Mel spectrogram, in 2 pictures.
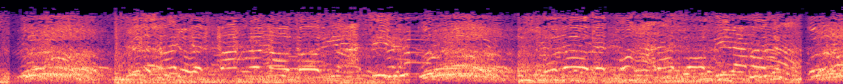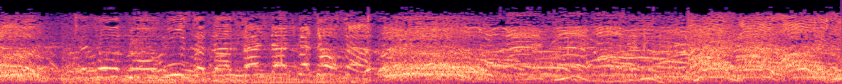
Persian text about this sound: و پس از آن بود که جمعیتی از مردم خشمگین در برابر سفارت عربستان در تهران ساعتی تجمع کرده و فریاد زدند.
